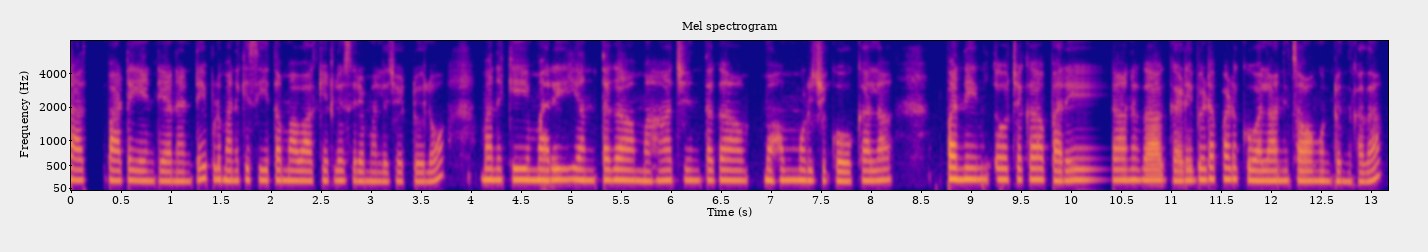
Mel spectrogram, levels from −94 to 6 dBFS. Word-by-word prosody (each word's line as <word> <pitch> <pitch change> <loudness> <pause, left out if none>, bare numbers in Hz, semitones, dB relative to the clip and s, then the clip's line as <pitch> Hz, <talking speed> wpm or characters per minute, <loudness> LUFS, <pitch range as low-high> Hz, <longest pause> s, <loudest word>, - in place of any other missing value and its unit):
రాసిన 210 -1 +1 0.2
పాట 200 -1 +1 0.2
ఏంటి 195 0 -3
అనంటే, 190 +1 -4
ఇప్పుడు 225 -2 -1
మనకి 200 +2 -2
'సీతమ్మ 205 -1 -1
వాకిట్లో 200 0 -2
సిరిమల్లె 185 -1 -3
చెట్టులో' 185 +1 -3 0.5
మనకి 220 0 +2 0.2
మరి 210 +1 +4 0.2
అంతగా 210 +1 +1 0.2
మహాచింతగా 205 +1 -2 0.4
మొహం 205 0 0
ముడుచుకోకలా, 200 0 0 0.6
పనేం 225 -1 +6
తోచక 220 0 0 0.2
పరేషానుగా 210 - 0 0.2
గడిబిడ 205 +3 +1
పడకు 225 -1 0
అలా, 200 0 +2
అని 200 0 -2
సాంగుంటుంది 195 -1 0
కదా! 185 +3 0
205 Hz, 115 wpm, -25 LUFS, 195-215 Hz, 0.6 s, పనేం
